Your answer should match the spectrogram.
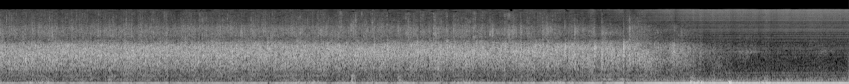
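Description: A crowd applauds steadily in a dense wash of clapping for about seven seconds at a campaign event for Lieutenant Governor of New Mexico, then it cuts off abruptly, leaving a low electrical hum and faint background noise.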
